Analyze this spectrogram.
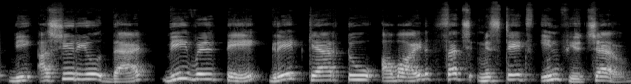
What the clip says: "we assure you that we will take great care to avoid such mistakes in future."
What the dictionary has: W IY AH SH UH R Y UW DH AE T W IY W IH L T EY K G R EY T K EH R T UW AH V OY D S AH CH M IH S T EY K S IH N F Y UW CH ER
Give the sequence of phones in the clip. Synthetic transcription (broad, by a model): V IY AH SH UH R Y UW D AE T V IY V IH L T EY K G R EY T K EH R T UW AH V OY D S AH CH M IH S T EY K S IH N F Y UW CH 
